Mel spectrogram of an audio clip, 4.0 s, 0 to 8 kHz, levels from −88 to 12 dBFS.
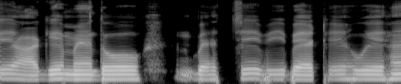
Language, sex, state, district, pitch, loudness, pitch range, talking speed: Hindi, male, Jharkhand, Deoghar, 120 Hz, -16 LUFS, 120-125 Hz, 135 wpm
